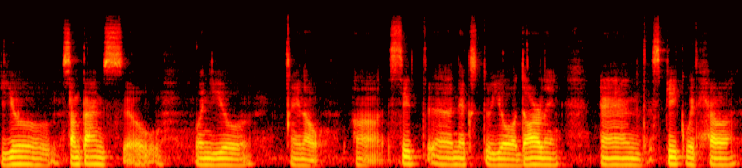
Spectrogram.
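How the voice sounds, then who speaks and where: A man with a Russian accent explains song lyrics to English learners at an unhurried, careful pace. His voice is dark and mellow, and his speech is halting as he searches for the right word and leans on fillers. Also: lowish voice, level tone. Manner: halting, searching for words, frequent "you know" fillers.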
